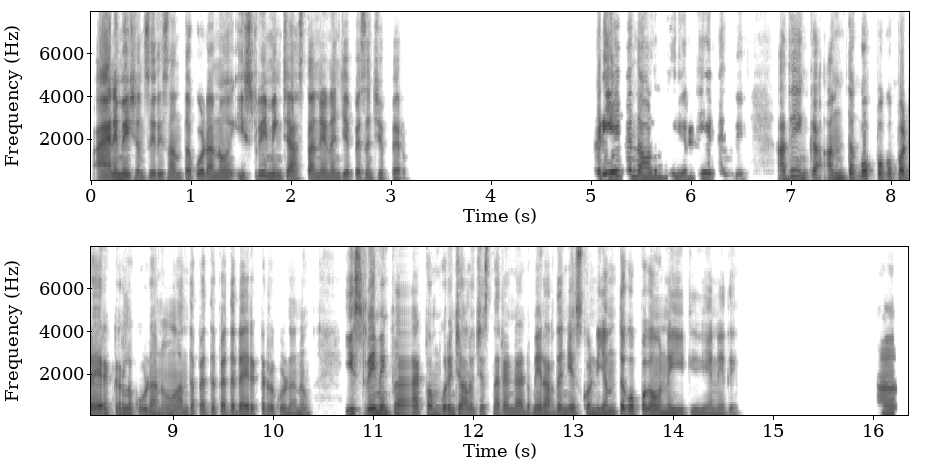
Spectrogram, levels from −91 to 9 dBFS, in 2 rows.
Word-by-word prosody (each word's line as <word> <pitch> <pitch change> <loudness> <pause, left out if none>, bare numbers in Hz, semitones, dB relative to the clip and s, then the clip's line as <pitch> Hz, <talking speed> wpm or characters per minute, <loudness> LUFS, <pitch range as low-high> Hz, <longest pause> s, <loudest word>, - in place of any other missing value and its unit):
Animation 180 -5 +6
సీరీసంతా 140 -2 -2
కూడాను, 130 +5 +1 0.2
ఈ - - +1
"streaming 175 +4 +1
చేస్తా 130 +1 +1
నేనని" 125 +2 0
చెప్పేసని 125 0 -4
చెప్పారు. 100 - -6 1.9
రెడీ - - +6
అయిపోయింది. 260 0 +1
ఆల్రెడీ 230 - -5
రెడీ 120 - -8
అయిపోయింది. 215 - -10 0.4
అదే 270 - -1
ఇంకా 195 - 0 0.2
అంత 205 +4 -3
గొప్ప, 180 +2 +1
గొప్ప 190 -1 -1
డైరెక్టర్‌లు 200 +5 0
కూడాను, 100 -9 -3
అంత 145 0 -5
పెద్ద, 145 - -4
పెద్ద 140 -1 -1
డైరెక్టర్‌లు 135 -4 0
కూడాను 100 +4 -5 0.4
ఈ - - +5
స్ట్రీమింగ్ 210 +3 +5
ప్లాట్‌ఫార్మ్ 170 -3 -1
గురించి 170 +2 0
ఆలోచిస్తున్నారంటే, 150 +1 -4
మీరర్థం 160 +2 0
చేసుకోండి 100 +1 0
ఎంత 140 - +1
గొప్పగా 135 +1 +1
ఉన్నాయి 105 -3 0
ఈటిలియి 95 -1 -7
అనేది. 90 -2 -7 1.4
ఆ! 105 -1 +2
150 Hz, 145 wpm, -26 LUFS, 125-185 Hz, 1.9 s, Animation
